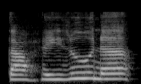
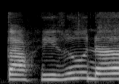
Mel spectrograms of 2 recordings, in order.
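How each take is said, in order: Both takes have the same delivery.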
